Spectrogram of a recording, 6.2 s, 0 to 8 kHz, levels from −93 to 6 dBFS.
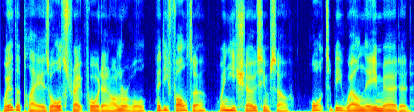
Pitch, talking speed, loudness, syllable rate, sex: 125 Hz, 195 wpm, -16 LUFS, 5.6 syllables/s, male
